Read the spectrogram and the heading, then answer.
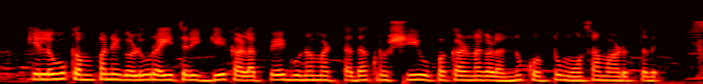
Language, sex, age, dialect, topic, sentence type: Kannada, male, 25-30, Mysore Kannada, agriculture, statement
